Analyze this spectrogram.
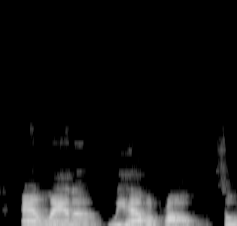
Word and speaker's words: Atlanta: properly pronounce his words it is Atlanta not Atlanta Atlanta Atlanta you see he can't even put the tongue at the roof of his mouth to pronounce his T's properly I'd be concerned about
